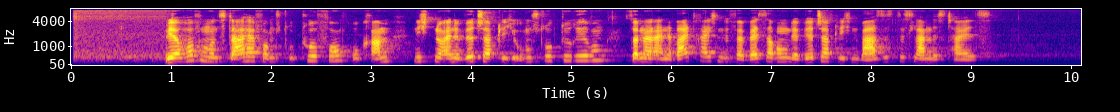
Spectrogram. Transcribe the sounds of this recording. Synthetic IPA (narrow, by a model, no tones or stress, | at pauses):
viːɐɛɐɦɔfn̩ʊnsd̥aːɦeːɐfɔmʃtʁ̥ʊk̚tʰuːɐfɔ̃ːpʁ̥oɡʁam | nɪçtnuːɐʔaɪnəvɪɐtʃaftlɪçəʔʊ̰mʃtʁ̥ʊk̚tuʁiːʁ̞ʊŋ | z̥ɔndɐnʔaɪnəvaɪtʁ̥aɪçn̩dəfɛɐbɛsəʁ̞ʊŋdeːɐvɪɐtʃaftlɪçn̩baːzɪsd̥ɛslandəstʰaɪls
